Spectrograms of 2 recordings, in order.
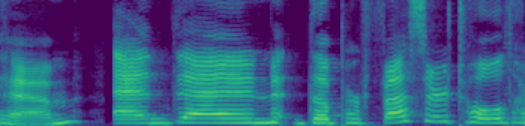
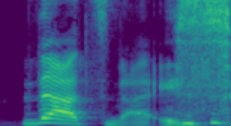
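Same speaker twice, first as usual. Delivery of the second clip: mock sarcastic delivery; 3 semitones lower than usual. Quoting her line from the film: imitating a sarcastic "that's nice". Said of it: "most sarcastic".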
